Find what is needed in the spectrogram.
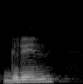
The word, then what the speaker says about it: Grün: que se escribe G-R-U-N, la U con diéresis, entonces es esa U alemana. Anselm Grün ha estado predicando aquí en la Argentina, parece que con cierto renombre, con cierto éxito.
